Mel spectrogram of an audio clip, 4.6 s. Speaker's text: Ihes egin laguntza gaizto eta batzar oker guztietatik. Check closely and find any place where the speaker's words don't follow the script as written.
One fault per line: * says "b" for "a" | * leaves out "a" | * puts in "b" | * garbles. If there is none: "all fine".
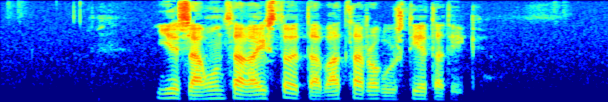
* leaves out "egin"
* leaves out "oker"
